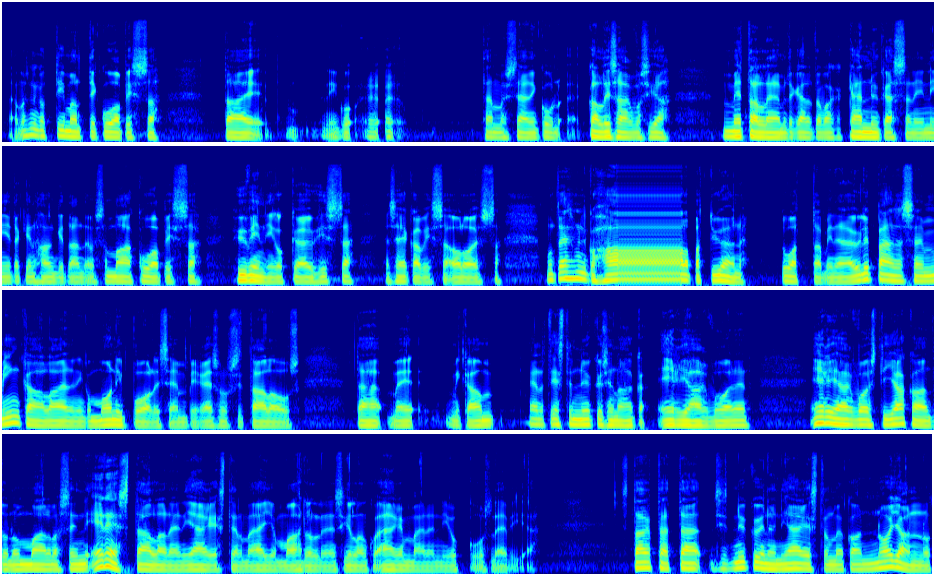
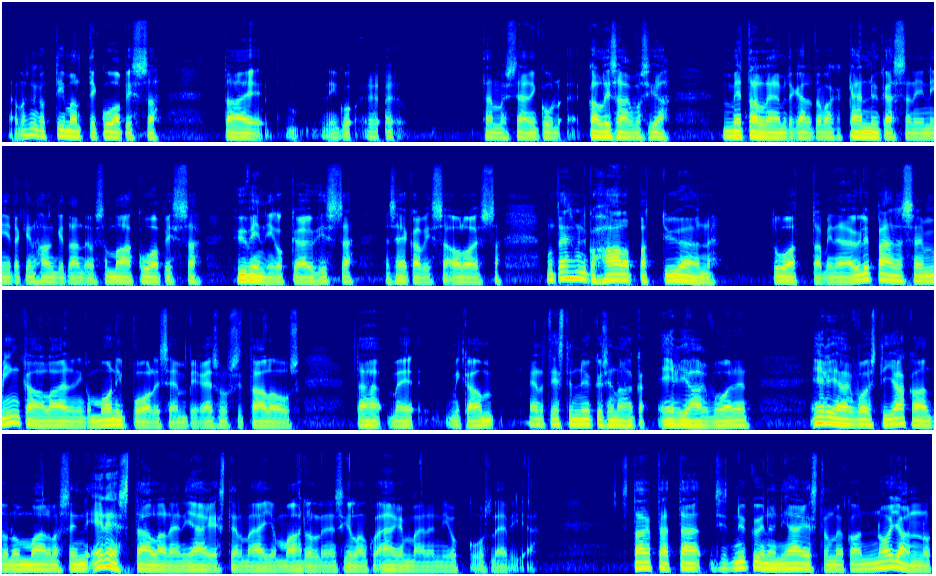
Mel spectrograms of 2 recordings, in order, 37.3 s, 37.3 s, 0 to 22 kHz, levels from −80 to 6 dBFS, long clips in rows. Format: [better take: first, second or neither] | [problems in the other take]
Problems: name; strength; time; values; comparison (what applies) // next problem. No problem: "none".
second | audio freezing; at 15 s for 0.5 s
